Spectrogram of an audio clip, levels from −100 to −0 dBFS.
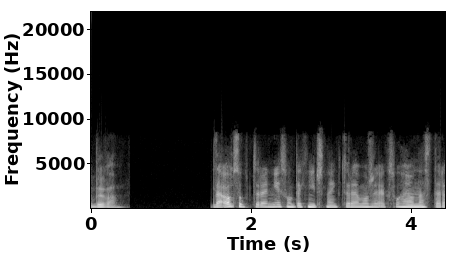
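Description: At 1.75 to 1.79 s, short concealed packet loss: about 20 ms of the call arrived too late, so the receiver synthesized roughly 17 ms by extending the preceding sound, heard as a brief smear. On a spectrogram the harmonics or noise are briefly repeated, with the content above 8 kHz absent throughout as the call codec passes nothing higher.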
